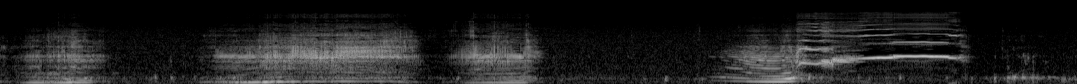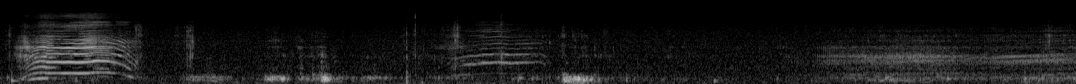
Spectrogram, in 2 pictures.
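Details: Humpback whales off Réunion, recorded underwater, sing a varied run of low moans, rising whoops and harmonic, wavering cries.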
